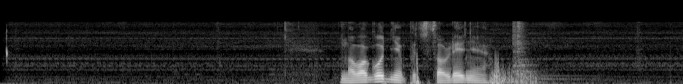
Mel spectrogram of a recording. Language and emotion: Russian, neutral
